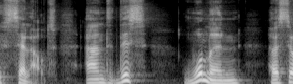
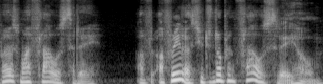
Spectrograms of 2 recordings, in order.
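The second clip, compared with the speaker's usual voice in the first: mock posh woman voice, posh accent; 2 semitones higher, 3 dB quieter than usual. Mocking a woman by voicing her asking her husband, mock posh woman voice. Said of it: "She sounds very posh as well".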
